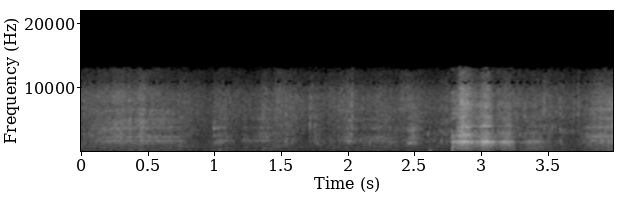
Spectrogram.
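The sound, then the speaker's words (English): A dog, Poppy, pants and breathes heavily while playing in a stream, against steady rushing water, with a brief louder burst of splashing and a high whine near the end. “Like little pleasures like watching my dog in a stream, you know, I haven't had.”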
